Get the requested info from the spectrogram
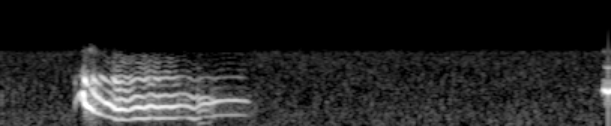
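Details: Yuyu, a male Pekingese adopted from a shelter, talking: one drawn-out, moaning, whine-like vocal lasting about a second, gliding slightly up then down, in a quiet room, followed by silence and the start of another.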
